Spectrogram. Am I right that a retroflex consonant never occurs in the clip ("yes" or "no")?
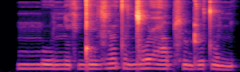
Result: no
